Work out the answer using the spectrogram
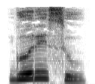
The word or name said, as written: ಗೊರೆಸು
